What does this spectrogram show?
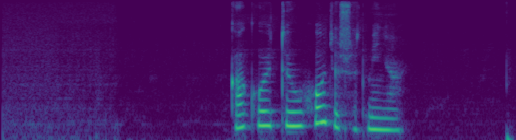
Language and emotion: Russian, sad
